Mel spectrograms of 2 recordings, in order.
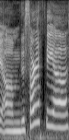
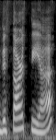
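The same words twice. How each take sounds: First: Dysarthria said clearly as dis-AR-thria, louder and higher; corrected dysarthria. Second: Dysarthria slurred as "detortia", tentative rising try; fumbled dysarthria. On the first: Lecturer retries the term for her class, careful and clear. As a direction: land dysarthria cleanly after the slip. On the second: Lecturer trips on the term before her class, fumbling. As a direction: stumble over dysarthria, half-swallowing it. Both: Real, not acted. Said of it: "ubos English ko".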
